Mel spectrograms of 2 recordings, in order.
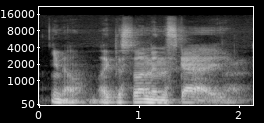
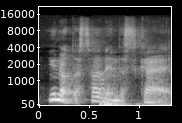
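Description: First: Said in the usual way. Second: Sung-along Tongan lilt, a touch louder; kids' TV Sun with a Tongan accent. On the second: Retold or imitated. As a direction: imitate Uncle Aaron's Tongan accent as the Sun. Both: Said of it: "He talked like this the whole time".

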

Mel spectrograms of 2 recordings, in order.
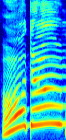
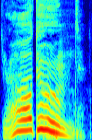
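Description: First: High, loud drawn-out wail; ominous echo. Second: Very slow, loud doomsday warning; slow ominous raspy drawl. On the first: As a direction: wail it like a prophet of doom. Echoing the doom line, higher. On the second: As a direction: drag out the doom. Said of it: "he says". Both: Retold or imitated.

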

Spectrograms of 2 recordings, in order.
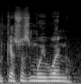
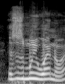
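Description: First: Said in the usual way. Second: "muy bueno" said louder and higher; repeated with stronger emphasis; emphatic repeat. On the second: Shown as a demonstration. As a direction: punch "muy bueno" with conviction.

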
